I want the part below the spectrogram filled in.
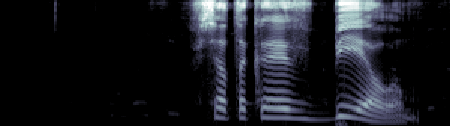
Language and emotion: Russian, angry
